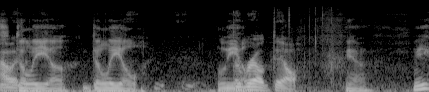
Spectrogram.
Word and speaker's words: DeLeel: Well, I could tell you one thing about Eric DeLeo. Is that how you pronounce his name? No, it's DeLeo. DeLeel.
